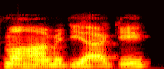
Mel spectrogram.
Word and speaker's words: Mohammed Yaghi: My name is Mohammed Yaghi, I pronounce it like an American just because that's how people understand my name then.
